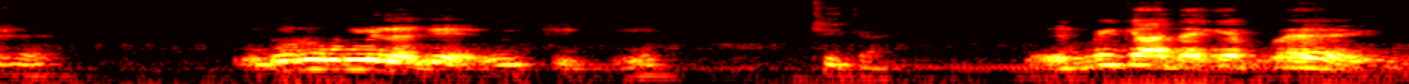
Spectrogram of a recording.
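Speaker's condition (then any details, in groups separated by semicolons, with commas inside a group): Cerebral palsy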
